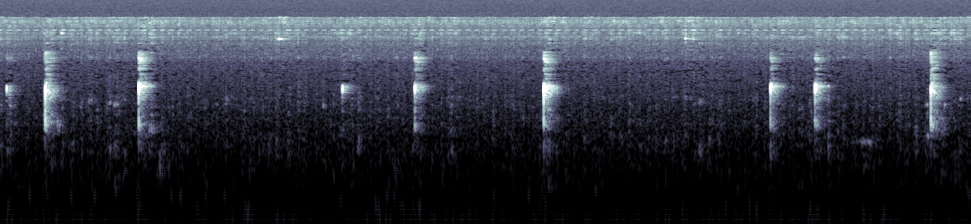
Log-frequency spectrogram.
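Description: Buttons on a handheld TV/DVD remote control clicking as they are pressed, about nine short sharp clicks spaced irregularly, some in quick pairs.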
